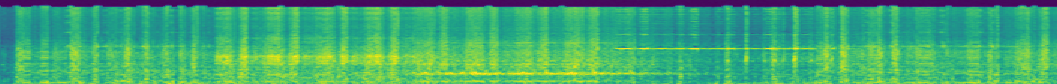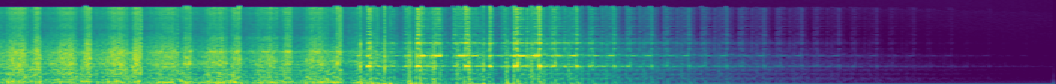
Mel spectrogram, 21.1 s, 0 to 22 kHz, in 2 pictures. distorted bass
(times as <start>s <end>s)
0.0s 16.1s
